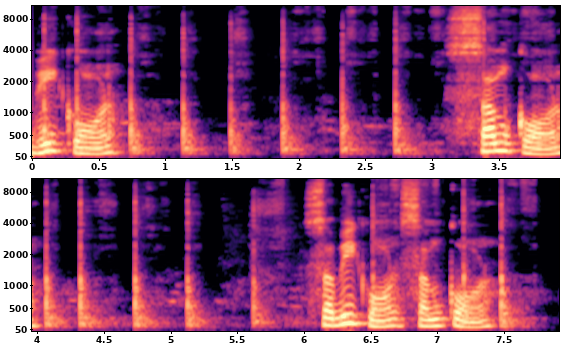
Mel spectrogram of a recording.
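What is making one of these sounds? A man speaks with animation, heard close through a microphone.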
